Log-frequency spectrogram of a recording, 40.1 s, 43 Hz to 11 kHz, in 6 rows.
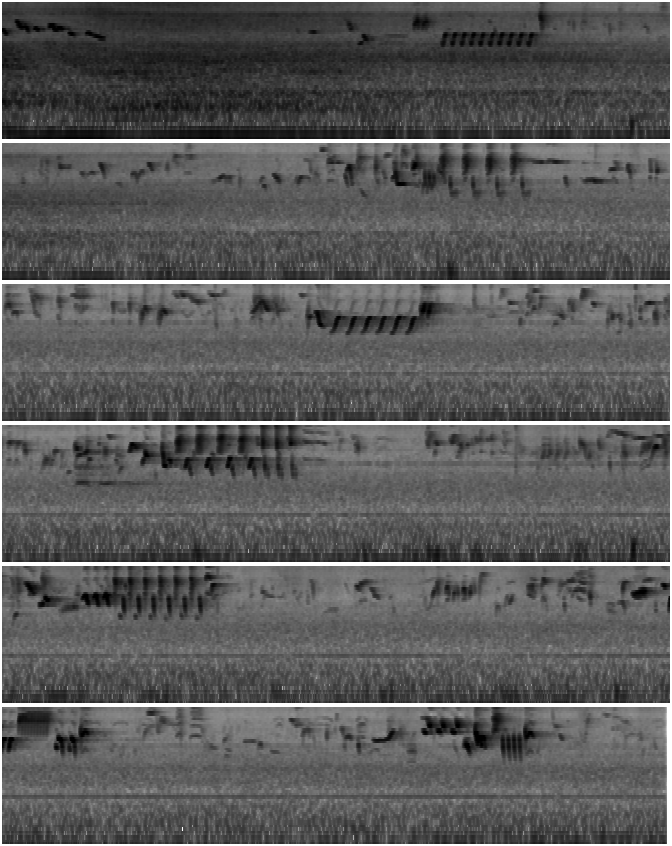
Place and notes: Czerwone Maki, Kraków, Poland - massive and microscopic sense-meaning: nightingale
Day 1 of the autoethnographic, collaborative writing project.
województwo małopolskie, Polska, 18 May 2020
